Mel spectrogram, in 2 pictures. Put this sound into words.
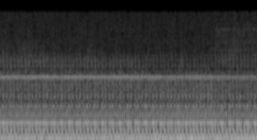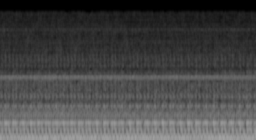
machine-hum
short loop of my fridge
